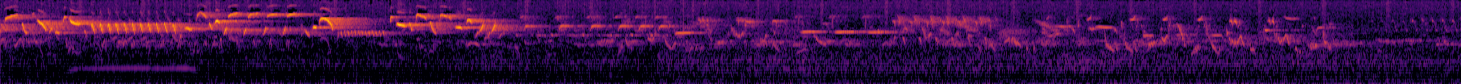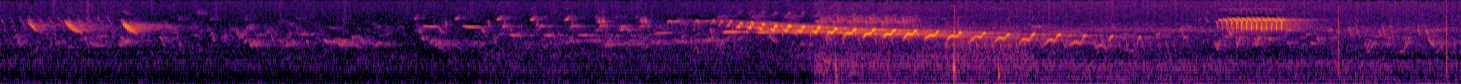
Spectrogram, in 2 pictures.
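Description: Small songbirds chirping and singing outdoors, busiest in the first few seconds and then scattered. About two-thirds of the way through, one bird sings a long run of notes falling steadily in pitch, while a louder rush of outdoor noise rises for a few seconds.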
